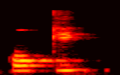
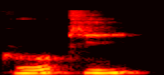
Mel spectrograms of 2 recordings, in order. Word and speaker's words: 고기: Ayo makan koki, nggak ada kan? Itulah yang menyebabkan kita ngambil kesimpulan apa? Dia memang dibaca apa? Gogi. Gogi, kan kayak gitu ya bacanya.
